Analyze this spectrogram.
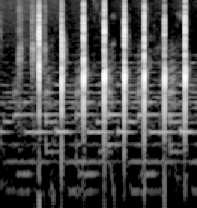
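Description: Small applause after a poem: eight slow, evenly spaced hand claps, sparse and sharp over a quiet background.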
